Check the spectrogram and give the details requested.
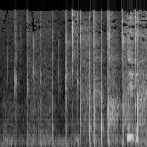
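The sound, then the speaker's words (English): Several people clap after a winner is announced, starting with scattered sharp claps and thickening into a quicker, irregular patter of crisp smacks. It's moderately loud, with no voices. “Everyone's clapping now.”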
